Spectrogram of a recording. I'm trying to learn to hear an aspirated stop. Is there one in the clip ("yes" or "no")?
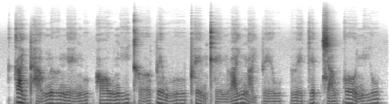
yes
